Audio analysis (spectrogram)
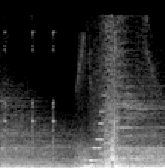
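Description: A Diffindo cutting spell in Hogwarts Legacy, a single sharp magical slash and crash over low rumbling game ambience.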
